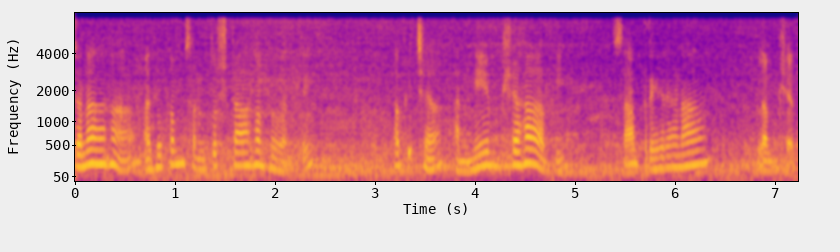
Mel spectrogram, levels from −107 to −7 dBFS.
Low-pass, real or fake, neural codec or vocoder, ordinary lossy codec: 7.2 kHz; fake; codec, 16 kHz, 8 kbps, FreqCodec, smaller model; none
